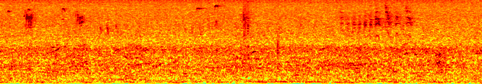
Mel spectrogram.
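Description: Faint, steady outdoor background hiss with a few small bird chirps high above it, including a quick run of chirps about five seconds in.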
